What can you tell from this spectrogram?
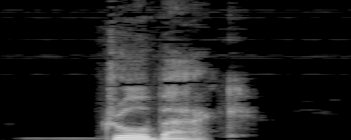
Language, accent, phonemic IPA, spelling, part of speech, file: English, Australia, /dɹɔː ˈbæk/, draw back, verb, En-au-draw back.ogg
- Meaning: 1. to retreat from a position 2. to move backwards 3. to withdraw from an undertaking 4. to pull something back or apart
